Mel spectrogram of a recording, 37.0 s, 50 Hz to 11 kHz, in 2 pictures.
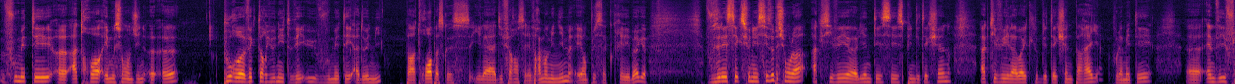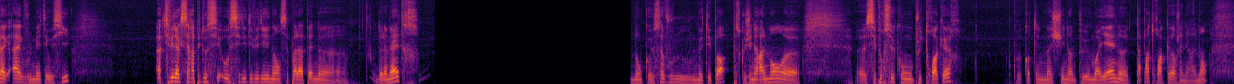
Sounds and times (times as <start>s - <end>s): Speech: 0.0s - 9.8s, 10.6s - 19.6s, 20.9s - 25.0s, 28.0s - 30.6s, 31.3s - 33.0s, 33.6s - 36.7s.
